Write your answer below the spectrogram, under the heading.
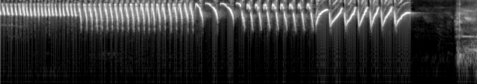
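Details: Canary in song, used to prompt other canaries: a long rapid high trill, then falling sweeps and looping whistled notes, ending in a short pause and a noisy burst.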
